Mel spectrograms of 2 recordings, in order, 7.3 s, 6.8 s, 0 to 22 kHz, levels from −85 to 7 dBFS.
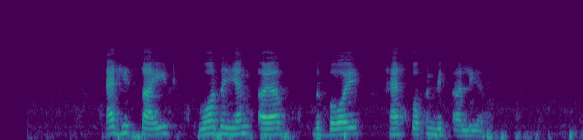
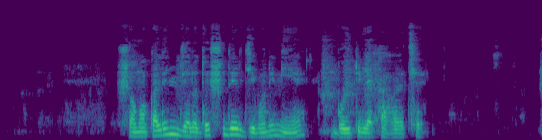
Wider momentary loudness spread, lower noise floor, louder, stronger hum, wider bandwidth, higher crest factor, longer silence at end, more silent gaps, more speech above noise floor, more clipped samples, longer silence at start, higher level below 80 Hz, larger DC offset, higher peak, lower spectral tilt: first, 15 LU vs 11 LU; about the same, -72 dBFS vs -72 dBFS; second, -34 LUFS vs -26 LUFS; neither; second, 5.4 kHz vs 11 kHz; about the same, 20 dB vs 18 dB; about the same, 0.1 s vs 0 s; neither; second, 39 dB vs 47 dB; neither; second, 1.35 s vs 1.5 s; first, -56 dBFS vs -64 dBFS; neither; second, -16 dBFS vs -10 dBFS; first, -9 dB/octave vs -6.5 dB/octave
